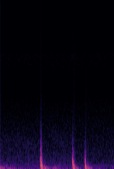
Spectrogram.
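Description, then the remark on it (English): Three solid knocks on a hard surface, a single rap followed by a quick pair, fairly loud over a low background hum, with no voices. “Oh, I's a knocking, and I see you looking out.”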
